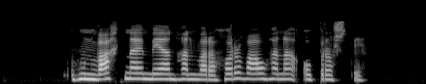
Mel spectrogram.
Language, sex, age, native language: Icelandic, female, 18-19, Icelandic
